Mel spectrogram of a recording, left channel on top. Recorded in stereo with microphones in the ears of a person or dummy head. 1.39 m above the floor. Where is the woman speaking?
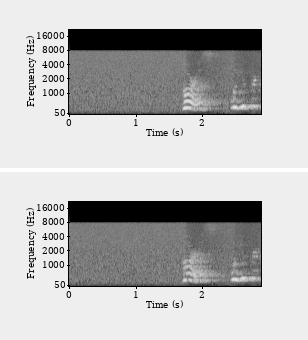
5° left (ahead or behind), 5 m; by 2.8 s 5° right (ahead or behind), 6 m.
